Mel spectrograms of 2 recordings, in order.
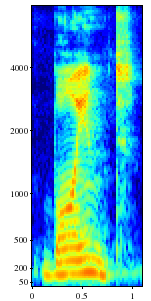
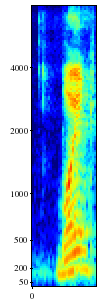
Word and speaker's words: buoyant: you why a and T can you try pronouncing it be O you why a and T buoyant buoyant means actually what point means is something which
